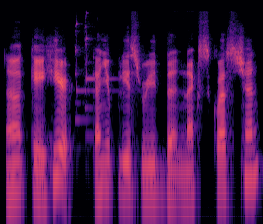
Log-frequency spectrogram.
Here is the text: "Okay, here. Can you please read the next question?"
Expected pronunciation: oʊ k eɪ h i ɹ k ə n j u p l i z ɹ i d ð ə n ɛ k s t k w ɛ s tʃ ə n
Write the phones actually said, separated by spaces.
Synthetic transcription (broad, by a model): oʊ k eɪ h i ɹ k ə n j u p l i s ɹ i d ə n ɛ k s t k w ɛ s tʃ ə n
